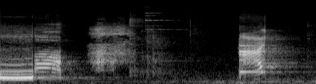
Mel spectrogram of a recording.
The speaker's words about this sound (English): I also have the dead bell going, so that's kind of like almost like a K2 meter in a bell form, and it rings when that breaks that.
